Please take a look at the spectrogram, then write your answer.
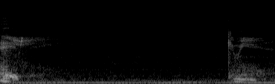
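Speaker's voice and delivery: tiny, small, soft calling voice. Game master voicing a voice calling from the alleyway to the player: small voice. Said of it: "you hear a, a small voice".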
